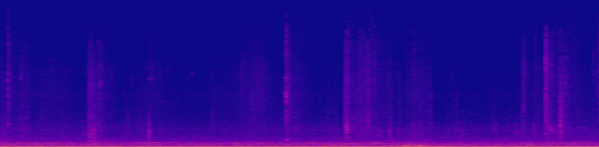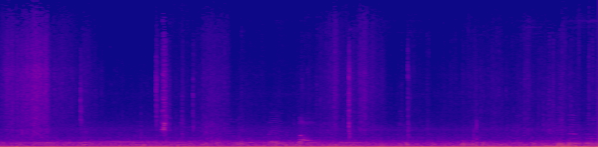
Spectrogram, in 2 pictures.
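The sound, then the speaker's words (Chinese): A high-speed train starting to move: a steady, low electric hum with a smooth, even rumble underneath, punctuated by a few soft clicks and faint rattles, with no voices. “好，现在其实高铁要开了，它已经在动了。”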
